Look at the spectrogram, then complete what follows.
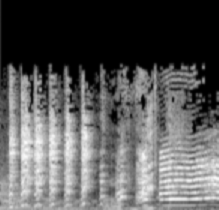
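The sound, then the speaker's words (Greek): A person imitates a duck with their mouth: a rapid run of nasal, quacking bursts, then a longer drawn-out squawk, loud with no other talking. “Α την πάπια. Κάνε κάτι άλλο με το στόμα σου.”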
